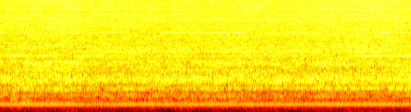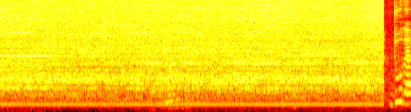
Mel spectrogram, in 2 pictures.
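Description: Compact Philips hair dryer running steadily, a rush of air with a constant hum under it, cutting off suddenly at the very end.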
